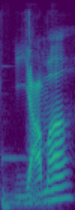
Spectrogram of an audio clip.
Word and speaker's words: llama: In Spanish, two L's is pronounced as the Y. So, like, our word for flame is llama. It's L-L-A-M-A.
